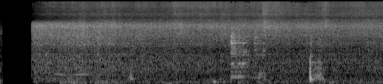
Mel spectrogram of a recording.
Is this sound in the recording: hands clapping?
no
